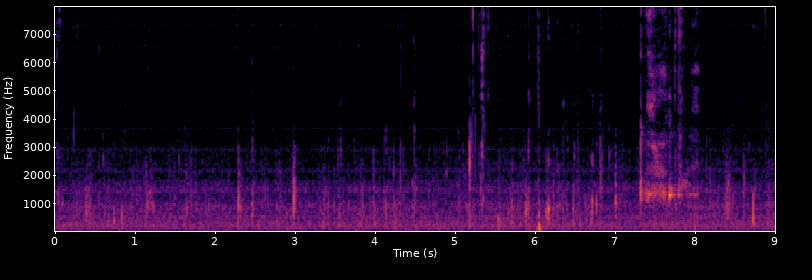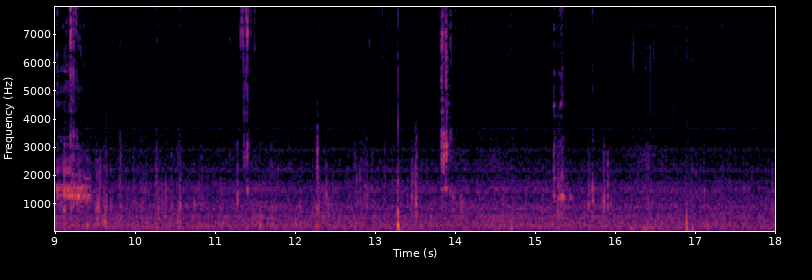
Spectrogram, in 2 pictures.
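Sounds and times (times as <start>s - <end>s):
chewing food: 0.0s - 14.4s, 15.2s - 17.2s
wet mouth and lip smacks: 13.8s - 14.0s.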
